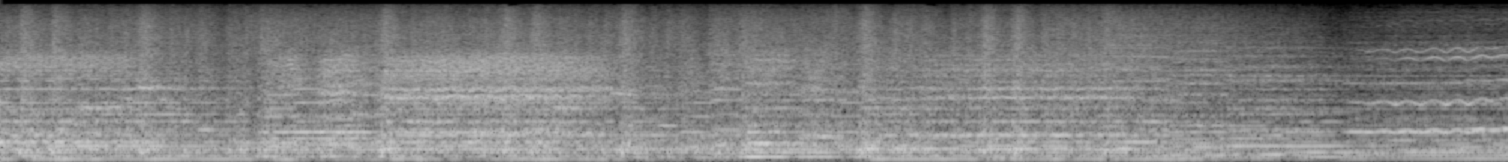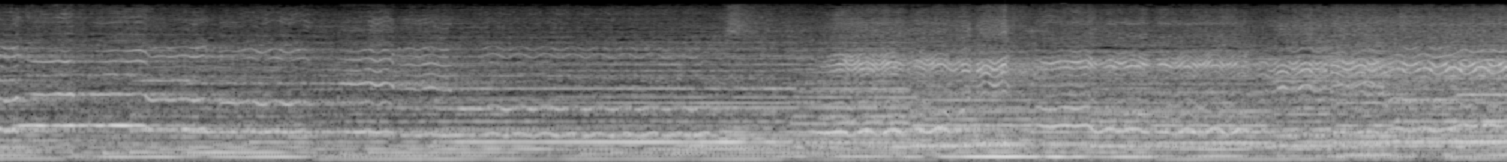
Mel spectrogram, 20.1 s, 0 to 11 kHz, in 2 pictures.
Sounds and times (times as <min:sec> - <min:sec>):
Music: 0:00.0 - 0:20.1.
